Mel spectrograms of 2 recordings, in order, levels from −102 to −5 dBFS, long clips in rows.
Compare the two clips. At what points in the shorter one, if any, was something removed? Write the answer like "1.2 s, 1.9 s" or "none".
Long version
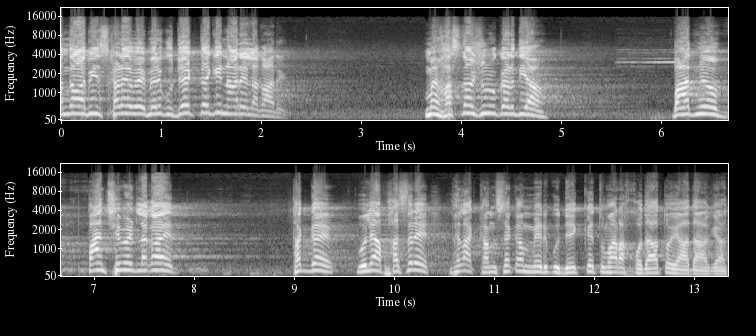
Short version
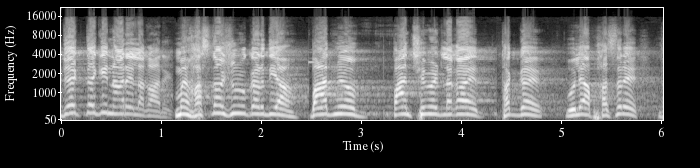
1.0 s, 2.4 s, 4.3 s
